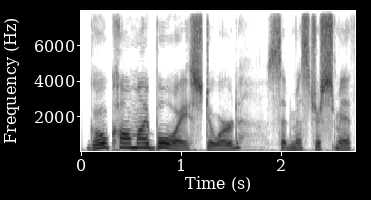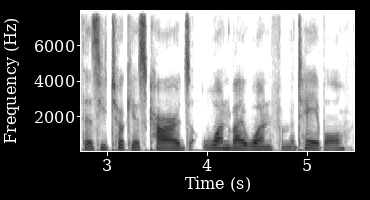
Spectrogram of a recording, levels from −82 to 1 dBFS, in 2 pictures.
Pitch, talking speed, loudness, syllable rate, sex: 185 Hz, 210 wpm, -17 LUFS, 4.6 syllables/s, female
